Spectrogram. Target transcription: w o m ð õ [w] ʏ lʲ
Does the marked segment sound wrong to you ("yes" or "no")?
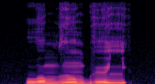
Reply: yes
